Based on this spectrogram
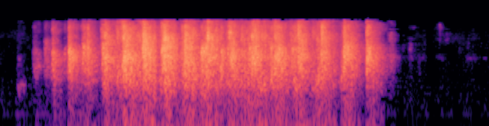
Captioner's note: audience applauding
